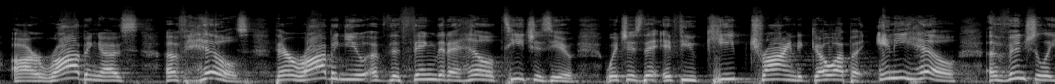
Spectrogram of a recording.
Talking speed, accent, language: 165 wpm, American, English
